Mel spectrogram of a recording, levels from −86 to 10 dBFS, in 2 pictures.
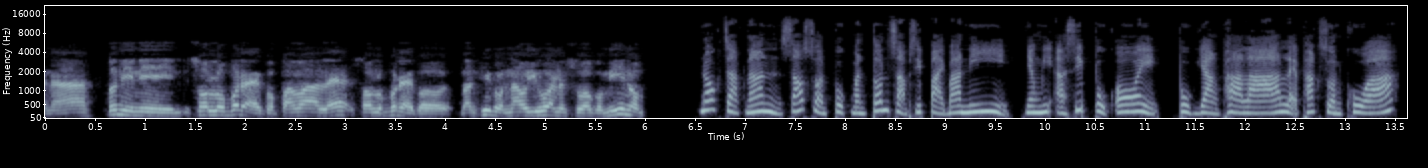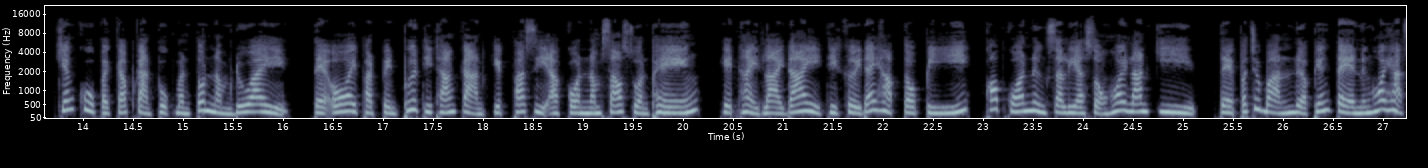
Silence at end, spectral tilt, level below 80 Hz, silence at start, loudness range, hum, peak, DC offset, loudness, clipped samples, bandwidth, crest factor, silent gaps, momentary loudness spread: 0 s; -5 dB/octave; -48 dBFS; 0 s; 1 LU; none; -6 dBFS; under 0.1%; -21 LUFS; under 0.1%; 14 kHz; 16 dB; 6.05-6.43 s, 11.20-11.25 s, 13.58-13.70 s, 16.07-16.25 s, 20.19-20.35 s, 22.86-22.90 s, 25.13-25.28 s; 5 LU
